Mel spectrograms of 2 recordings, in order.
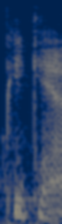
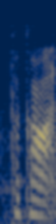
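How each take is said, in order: First: It is said the way the Carolinas friend says it. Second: It is said the way Texans say it. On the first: Someone else says it this way. The speaker calls it wrong. "he always tells me it's called pecan" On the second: This is how the speaker's home region says it. The speaker calls it right. "no, it's pecan. I'm from Texas"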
